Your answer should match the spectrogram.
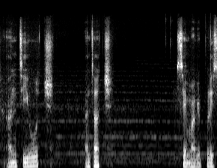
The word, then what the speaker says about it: Antioch: think I'm butchering that name how do you pronounce it anti-ach Antioch and touch St Margaret police Center the parking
